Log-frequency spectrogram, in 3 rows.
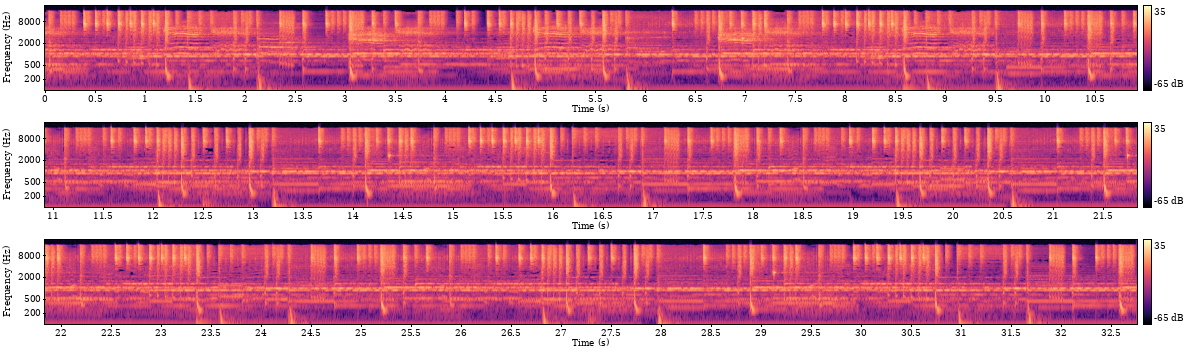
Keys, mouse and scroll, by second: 0.5-1.2 scroll up 7, 1.6 scroll up 1, 1.7 Escape, 4.7-5.8 drag, 6.5-8.0 scroll, 8.0 scroll, 8.5 click, 8.8-9.6 scroll down 10, 9.6-10.7 scroll up 4, 10.7 scroll, 10.7 e, 12.8 click, 14.2 click, 15.4 click, 17.8 click, 20.9 click, 22.0 click, 22.4-22.9 scroll, 23.1 middle click, 23.2 middle click, 23.3 middle click, 24.0 m, 25.3 click, 28.0 click, 28.6 scroll down 1, 28.7 middle click, 29.5-30.3 middle click, 30.8 click, 32.6 m.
